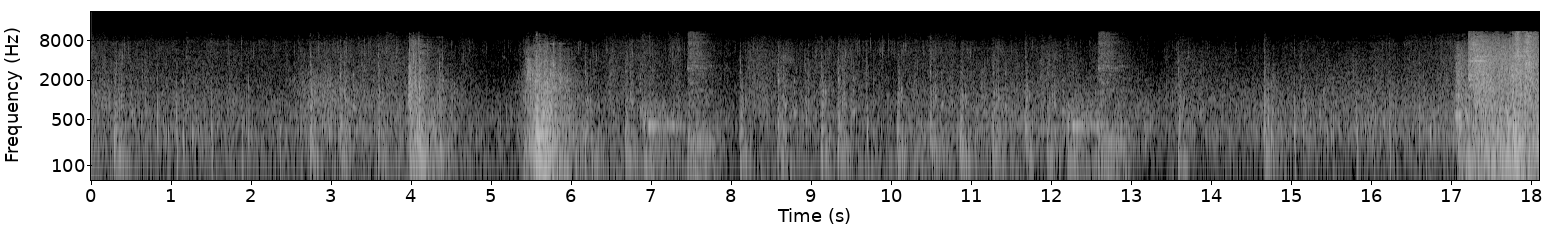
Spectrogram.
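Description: Heavy footsteps thud steadily on stone and wooden floors.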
